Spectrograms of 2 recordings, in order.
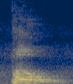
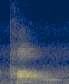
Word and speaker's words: pão: But please, pretty please, with sugar on top, folks, don't go to a bakery and say that you want to buy pau, because you know what it means.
